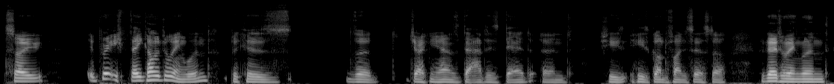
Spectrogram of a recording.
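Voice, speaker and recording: A woman's voice: rumbling low, moderate pace, darkish tone, no room sound, studio quality. A woman co-hosting a podcast, reviewing a film in casual, rambling chat and laughing often. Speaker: podcast co-host.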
